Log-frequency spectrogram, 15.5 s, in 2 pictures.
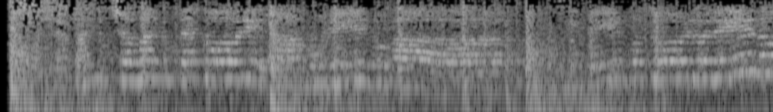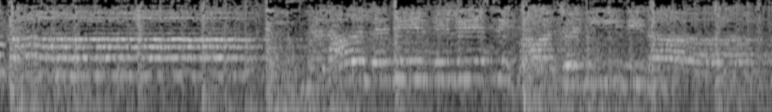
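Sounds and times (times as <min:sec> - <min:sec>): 
romantic Telugu song: 0:00.2 - 0:15.4.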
